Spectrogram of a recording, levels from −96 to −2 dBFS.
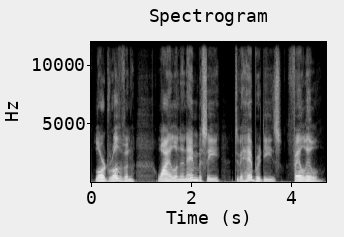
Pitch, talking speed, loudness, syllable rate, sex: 135 Hz, 140 wpm, -17 LUFS, 4.5 syllables/s, male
